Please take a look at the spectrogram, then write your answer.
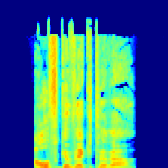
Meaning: inflection of aufgeweckt: 1. strong/mixed nominative masculine singular comparative degree 2. strong genitive/dative feminine singular comparative degree 3. strong genitive plural comparative degree
- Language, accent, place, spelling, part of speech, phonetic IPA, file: German, Germany, Berlin, aufgeweckterer, adjective, [ˈaʊ̯fɡəˌvɛktəʁɐ], De-aufgeweckterer.ogg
